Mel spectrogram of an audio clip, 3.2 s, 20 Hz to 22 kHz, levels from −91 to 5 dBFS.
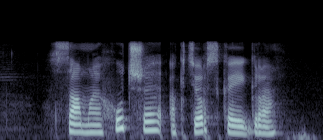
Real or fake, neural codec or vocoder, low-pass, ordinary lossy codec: real; none; 7.2 kHz; none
